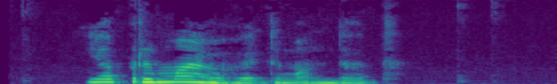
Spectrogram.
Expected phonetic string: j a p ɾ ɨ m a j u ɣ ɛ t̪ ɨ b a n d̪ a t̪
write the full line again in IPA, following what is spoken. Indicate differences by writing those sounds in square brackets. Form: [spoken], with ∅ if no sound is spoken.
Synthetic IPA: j a p ɾ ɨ m a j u ɣ ɛ t̪ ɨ [m] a n d̪ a t̪

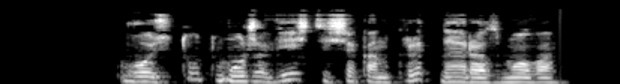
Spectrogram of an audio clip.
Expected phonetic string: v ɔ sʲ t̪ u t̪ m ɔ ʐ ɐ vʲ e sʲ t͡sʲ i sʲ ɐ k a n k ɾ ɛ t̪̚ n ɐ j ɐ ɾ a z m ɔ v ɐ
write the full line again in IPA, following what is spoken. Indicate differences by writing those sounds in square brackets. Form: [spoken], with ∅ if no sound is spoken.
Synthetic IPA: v ɔ sʲ t̪ u t̪ m ɔ ʐ ɐ vʲ e sʲ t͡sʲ i sʲ ɐ k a n k ɾ ɛ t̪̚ n ɐ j ɐ ɾ a z m ɔ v ɐ

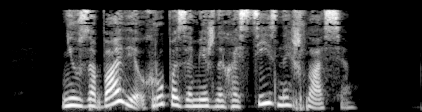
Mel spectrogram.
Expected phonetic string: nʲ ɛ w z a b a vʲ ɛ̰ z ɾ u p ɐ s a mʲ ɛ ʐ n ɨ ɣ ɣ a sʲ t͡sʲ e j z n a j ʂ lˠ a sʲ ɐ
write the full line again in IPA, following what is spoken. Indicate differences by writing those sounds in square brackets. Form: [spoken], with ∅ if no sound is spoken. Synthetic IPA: nʲ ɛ w z a b a vʲ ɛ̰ [ɣ] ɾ u p ɐ [z] a mʲ ɛ ʐ n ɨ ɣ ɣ a sʲ t͡sʲ e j z n a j ʂ lˠ a sʲ ɐ

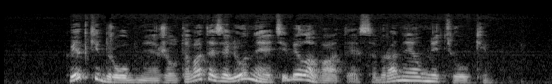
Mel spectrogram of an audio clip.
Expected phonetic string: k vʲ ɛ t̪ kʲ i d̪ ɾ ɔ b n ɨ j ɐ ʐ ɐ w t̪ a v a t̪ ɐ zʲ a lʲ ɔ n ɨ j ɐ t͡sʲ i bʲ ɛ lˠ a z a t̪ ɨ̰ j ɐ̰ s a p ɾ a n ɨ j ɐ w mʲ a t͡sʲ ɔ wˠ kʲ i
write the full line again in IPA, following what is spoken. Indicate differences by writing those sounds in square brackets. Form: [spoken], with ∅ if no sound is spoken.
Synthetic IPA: k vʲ ɛ t̪ kʲ i d̪ ɾ ɔ b n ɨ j ɐ ʐ ɐ w t̪ a v a t̪ ɐ zʲ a lʲ ɔ n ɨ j ɐ t͡sʲ i bʲ ɛ lˠ a [v] a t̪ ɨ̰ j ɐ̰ s a [b] ɾ a n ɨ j ɐ w mʲ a t͡sʲ ɔ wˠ kʲ i

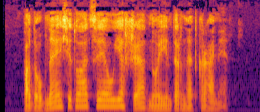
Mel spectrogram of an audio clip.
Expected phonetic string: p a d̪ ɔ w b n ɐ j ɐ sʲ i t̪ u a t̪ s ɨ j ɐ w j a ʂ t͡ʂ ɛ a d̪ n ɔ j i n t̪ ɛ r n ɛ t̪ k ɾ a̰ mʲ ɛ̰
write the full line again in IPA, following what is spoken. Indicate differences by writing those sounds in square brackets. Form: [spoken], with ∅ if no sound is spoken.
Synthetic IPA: p a d̪ ɔ [∅] b n ɐ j ɐ sʲ i t̪ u a t̪ s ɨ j ɐ w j a ʂ t͡ʂ ɛ a d̪ n ɔ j i n t̪ ɛ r n ɛ t̪ k ɾ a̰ mʲ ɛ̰

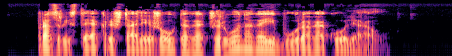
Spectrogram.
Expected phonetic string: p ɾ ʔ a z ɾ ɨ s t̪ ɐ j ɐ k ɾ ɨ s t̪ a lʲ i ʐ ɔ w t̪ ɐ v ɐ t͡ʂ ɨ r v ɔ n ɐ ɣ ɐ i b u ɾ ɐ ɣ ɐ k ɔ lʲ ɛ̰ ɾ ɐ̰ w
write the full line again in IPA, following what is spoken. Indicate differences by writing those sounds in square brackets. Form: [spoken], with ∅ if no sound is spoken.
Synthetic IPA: p ɾ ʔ a z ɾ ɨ s t̪ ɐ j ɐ k ɾ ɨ [ʂ] t̪ a lʲ i ʐ ɔ w t̪ ɐ [ɣ] ɐ t͡ʂ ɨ r v ɔ n ɐ ɣ ɐ i b u ɾ ɐ ɣ ɐ k ɔ lʲ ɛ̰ ɾ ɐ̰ w

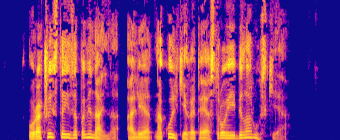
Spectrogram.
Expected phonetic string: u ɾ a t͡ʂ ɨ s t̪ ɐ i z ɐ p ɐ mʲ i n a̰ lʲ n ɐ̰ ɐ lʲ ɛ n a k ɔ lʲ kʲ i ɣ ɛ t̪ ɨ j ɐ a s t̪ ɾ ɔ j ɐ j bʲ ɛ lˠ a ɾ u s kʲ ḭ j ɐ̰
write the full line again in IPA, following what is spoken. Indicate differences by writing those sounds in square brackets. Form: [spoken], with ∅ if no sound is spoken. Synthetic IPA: u ɾ a t͡ʂ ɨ s t̪ ɐ i z ɐ p ɐ mʲ i n a̰ lʲ n ɐ̰ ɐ lʲ ɛ n a k ɔ lʲ kʲ i ɣ ɛ t̪ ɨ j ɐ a s t̪ ɾ ɔ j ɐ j bʲ ɛ lˠ a ɾ u s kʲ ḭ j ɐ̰

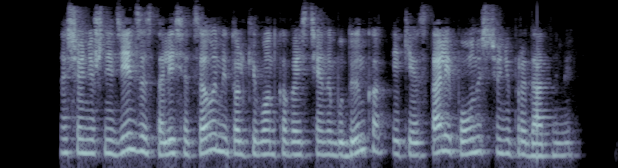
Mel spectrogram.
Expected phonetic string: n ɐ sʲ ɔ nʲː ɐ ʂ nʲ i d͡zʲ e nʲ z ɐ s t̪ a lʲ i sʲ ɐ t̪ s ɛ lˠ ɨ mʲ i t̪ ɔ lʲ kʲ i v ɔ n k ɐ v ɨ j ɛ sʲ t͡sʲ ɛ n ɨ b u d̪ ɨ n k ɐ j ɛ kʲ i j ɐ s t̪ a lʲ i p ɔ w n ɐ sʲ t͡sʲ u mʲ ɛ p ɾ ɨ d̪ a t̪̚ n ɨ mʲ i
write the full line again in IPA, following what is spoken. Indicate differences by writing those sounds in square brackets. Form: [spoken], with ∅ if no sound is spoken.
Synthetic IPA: n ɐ sʲ ɔ nʲː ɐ ʂ nʲ i d͡zʲ e nʲ z ɐ s t̪ a lʲ i sʲ ɐ t̪ s ɛ lˠ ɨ mʲ i t̪ ɔ lʲ kʲ i v ɔ n k ɐ v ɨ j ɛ sʲ t͡sʲ ɛ n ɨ b u d̪ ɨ n k ɐ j [a] kʲ i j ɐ s t̪ a lʲ i p ɔ w n ɐ sʲ t͡sʲ u [nʲ] ɛ p ɾ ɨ d̪ a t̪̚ n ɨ mʲ i

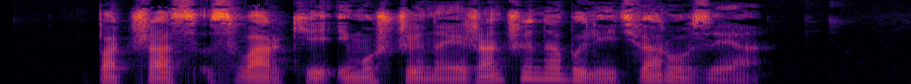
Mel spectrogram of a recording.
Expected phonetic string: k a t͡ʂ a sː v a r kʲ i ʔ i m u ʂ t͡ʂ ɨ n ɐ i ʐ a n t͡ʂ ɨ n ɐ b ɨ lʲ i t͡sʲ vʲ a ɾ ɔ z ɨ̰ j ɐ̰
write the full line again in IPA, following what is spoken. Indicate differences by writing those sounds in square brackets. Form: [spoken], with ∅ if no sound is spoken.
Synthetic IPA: [p] a t͡ʂ a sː v a r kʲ i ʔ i m u ʂ t͡ʂ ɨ n ɐ i ʐ a n t͡ʂ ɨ n ɐ b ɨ lʲ i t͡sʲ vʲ a ɾ ɔ z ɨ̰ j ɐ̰

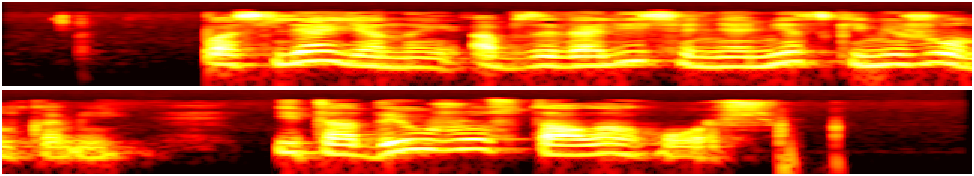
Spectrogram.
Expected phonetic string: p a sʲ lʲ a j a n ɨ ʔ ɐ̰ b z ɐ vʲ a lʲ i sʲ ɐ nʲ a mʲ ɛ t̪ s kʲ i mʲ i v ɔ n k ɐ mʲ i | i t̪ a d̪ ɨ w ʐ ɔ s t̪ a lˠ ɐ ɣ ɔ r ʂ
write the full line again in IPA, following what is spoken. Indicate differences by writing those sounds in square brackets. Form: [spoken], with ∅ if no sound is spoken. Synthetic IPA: p a sʲ lʲ a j a n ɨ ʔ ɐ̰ b z ɐ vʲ a lʲ i sʲ ɐ nʲ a mʲ ɛ t̪ s kʲ i mʲ i [ʐ] ɔ n k ɐ mʲ i | i t̪ a d̪ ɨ w ʐ ɔ s t̪ a lˠ ɐ ɣ ɔ r ʂ

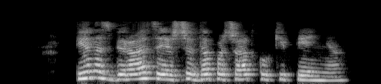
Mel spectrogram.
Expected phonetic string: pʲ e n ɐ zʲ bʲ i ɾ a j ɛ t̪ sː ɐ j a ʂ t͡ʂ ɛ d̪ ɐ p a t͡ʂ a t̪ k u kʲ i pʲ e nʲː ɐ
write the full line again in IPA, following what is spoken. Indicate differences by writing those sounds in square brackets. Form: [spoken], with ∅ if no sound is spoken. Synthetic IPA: pʲ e n ɐ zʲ bʲ i ɾ a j ɛ t̪ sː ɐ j a ʂ t͡ʂ ɛ d̪ ɐ p a t͡ʂ a t̪ k u kʲ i pʲ e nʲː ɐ

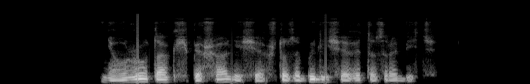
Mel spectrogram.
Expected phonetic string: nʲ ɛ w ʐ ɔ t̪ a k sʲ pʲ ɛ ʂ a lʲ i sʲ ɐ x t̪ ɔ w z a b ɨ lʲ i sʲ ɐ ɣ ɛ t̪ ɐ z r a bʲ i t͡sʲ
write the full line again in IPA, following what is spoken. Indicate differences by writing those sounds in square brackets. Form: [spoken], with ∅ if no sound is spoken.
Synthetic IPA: nʲ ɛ w ʐ ɔ t̪ a k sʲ pʲ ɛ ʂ a lʲ i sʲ ɐ [ʂ] t̪ ɔ [∅] z a b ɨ lʲ i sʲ ɐ ɣ ɛ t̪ ɐ z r a bʲ i t͡sʲ

